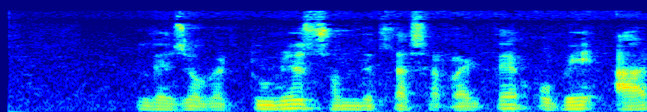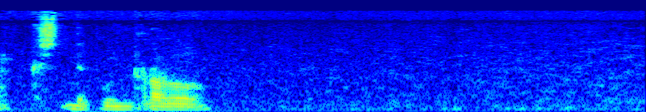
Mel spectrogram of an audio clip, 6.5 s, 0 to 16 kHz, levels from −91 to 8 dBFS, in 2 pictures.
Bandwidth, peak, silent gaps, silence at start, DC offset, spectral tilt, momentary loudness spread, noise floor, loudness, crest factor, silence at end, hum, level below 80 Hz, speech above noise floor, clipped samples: 11.5 kHz; -8 dBFS; none; 0.7 s; under 0.1%; -3.5 dB/octave; 9 LU; -63 dBFS; -30 LUFS; 24 dB; 0.4 s; none; -60 dBFS; 33 dB; under 0.1%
